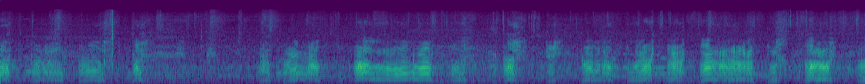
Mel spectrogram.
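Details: Ann, a Border Collie, herding a rock outdoors, gives a string of high whining yelps and short barks with wavering pitch, bursts coming every half second or so between brief pauses.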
